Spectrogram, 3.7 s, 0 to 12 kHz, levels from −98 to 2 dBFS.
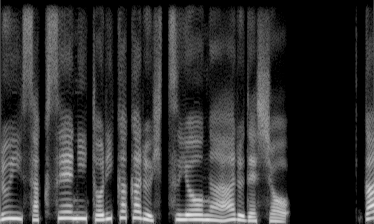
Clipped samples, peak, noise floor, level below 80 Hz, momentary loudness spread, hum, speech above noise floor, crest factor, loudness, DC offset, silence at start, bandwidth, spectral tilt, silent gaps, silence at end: under 0.1%; -4 dBFS; under -90 dBFS; -68 dBFS; 10 LU; none; over 72 dB; 16 dB; -19 LUFS; under 0.1%; 0 s; 12 kHz; -5.5 dB/octave; 1.62-1.68 s, 2.90-3.56 s; 0 s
